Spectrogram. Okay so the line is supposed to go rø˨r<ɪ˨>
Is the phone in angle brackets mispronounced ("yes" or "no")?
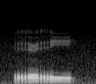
yes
